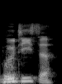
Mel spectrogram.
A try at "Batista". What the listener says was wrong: Batista? Dave Batista. You're saying Bautista. A boo, boo and buh.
